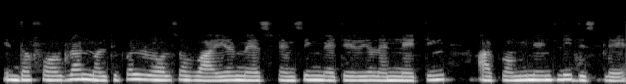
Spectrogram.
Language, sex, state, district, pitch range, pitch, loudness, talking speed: English, female, Arunachal Pradesh, Lower Dibang Valley, 185-205 Hz, 195 Hz, -12 LUFS, 145 wpm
